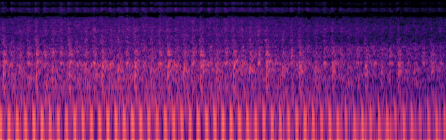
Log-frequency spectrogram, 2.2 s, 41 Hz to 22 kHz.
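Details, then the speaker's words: Jaguar/Land Rover 2.0 L diesel at idle: a fast, busy metallic rattle over the diesel clatter, a worn timing chain, a well-known common fault on this engine. "that is to do with the timing train they are very common for it and they're well known"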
